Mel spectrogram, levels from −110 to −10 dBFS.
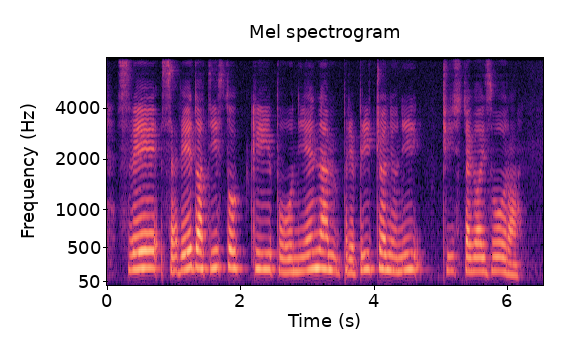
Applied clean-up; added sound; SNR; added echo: none; none; none; none.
